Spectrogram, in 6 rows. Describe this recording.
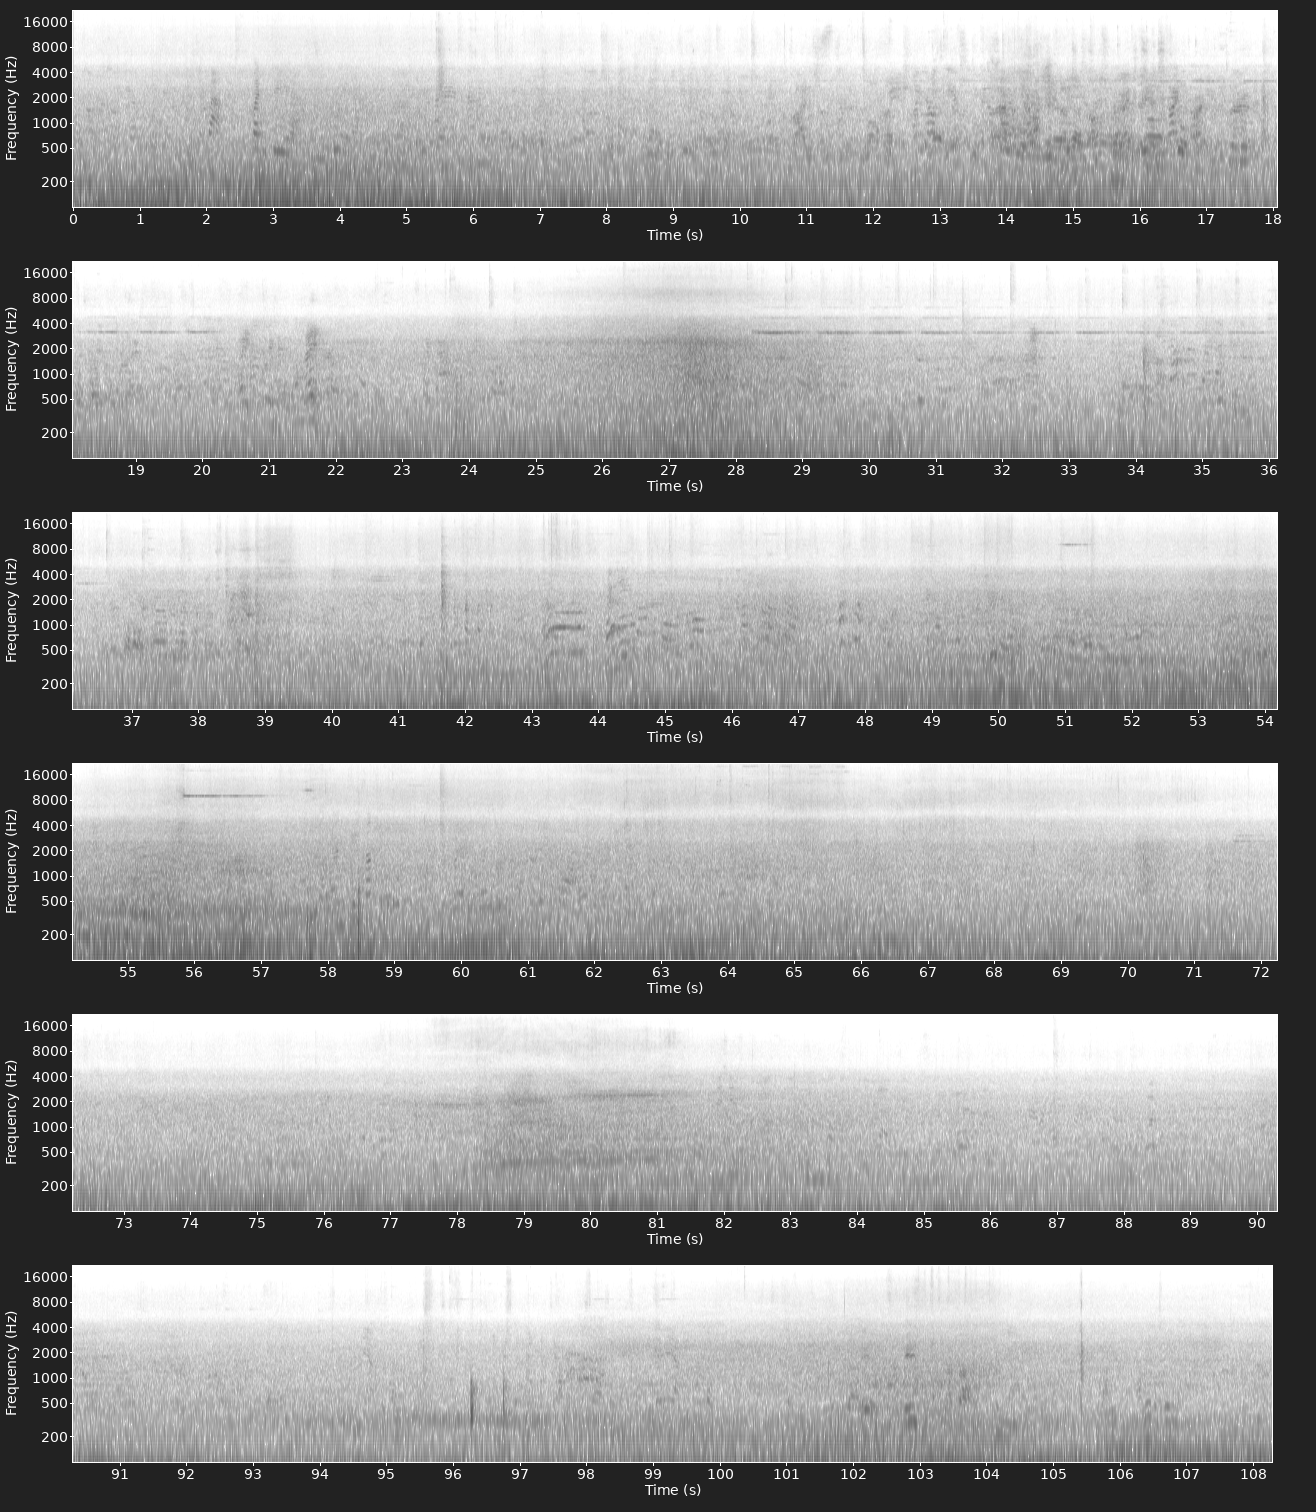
Walking towards the north direction, Traffic Sound, Sound a variety of shops and restaurants, Please turn up the volume a little. Binaural recordings, Zoom 4n+ Soundman OKM II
